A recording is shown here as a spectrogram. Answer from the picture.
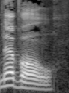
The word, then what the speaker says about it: Nebo: Nevi'im comes from Nevo, which is the literal pronunciation of Nebo in the Hebrew. It means prophet. He is equivalent to Hermes in Greek, H-E-R-M-E-S, and Mercury, the planet Mercury in Roman theology.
